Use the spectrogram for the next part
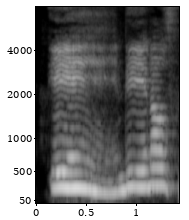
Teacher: si-nya harus tebal ya, karena pakai shod, jangan pakai sin. Enggak boleh ihdinas siro, jangan, itu pakai sin.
